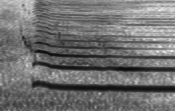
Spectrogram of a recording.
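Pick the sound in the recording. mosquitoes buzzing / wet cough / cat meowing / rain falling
cat meowing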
